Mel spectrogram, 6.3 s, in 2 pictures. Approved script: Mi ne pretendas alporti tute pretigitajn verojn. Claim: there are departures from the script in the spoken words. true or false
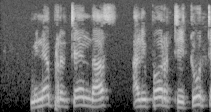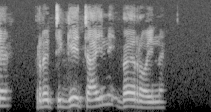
false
